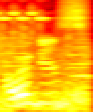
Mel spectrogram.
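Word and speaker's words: Arrghus: And that is the only correct way to say his name. Yep, Argus with 3 R's. That's his name.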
